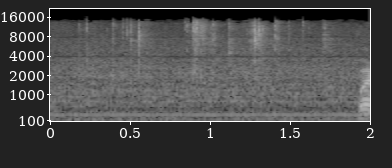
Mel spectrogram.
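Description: Steady low background hum with a few faint, light crackles of a sticker sheet being handled about half a second to a second and a half in.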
